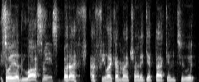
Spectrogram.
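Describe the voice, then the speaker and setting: A man's voice: medium pitch, a little fast, dark tone. A man with a mid-range voice in a casual group podcast chat. He is conversational and inquisitive, heard through a dull, lo-fi online connection. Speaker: podcast co-host.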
